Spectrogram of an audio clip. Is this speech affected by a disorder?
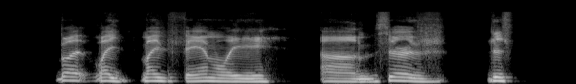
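Yes: congenital muscular dystrophy; diagnosed at 6 months, chronically physically disabled, doctor predicted inability to thrive; uses ventilator, goes out downtown independently with ventilator.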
